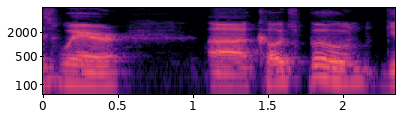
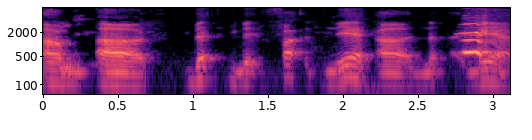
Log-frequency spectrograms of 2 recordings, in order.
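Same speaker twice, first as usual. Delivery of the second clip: imitated flustered, tongue-tied stutter, louder; 6 dB louder than usual. Imitating an actor stunned after being yelled at: imitating flustered stammering. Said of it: "which is why he's like".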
